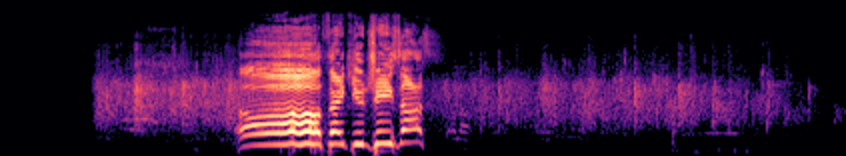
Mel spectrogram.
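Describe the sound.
A church audience claps hands in praise in a steady, dense wash of applause that runs for several seconds, while a preacher's loud voice calls out over it partway through before fading back into the clapping.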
